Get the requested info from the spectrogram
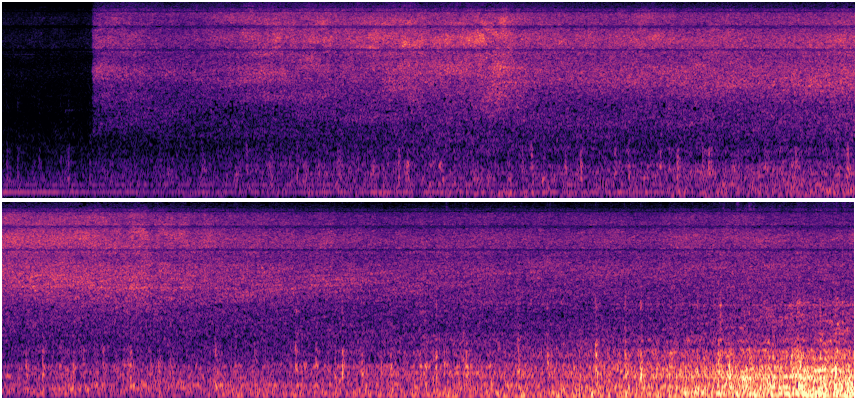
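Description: Train of passenger cars rolling past, with a steady hiss that starts abruptly about a second in. Near the end a low rumble builds as the trailing diesel locomotive comes by.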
